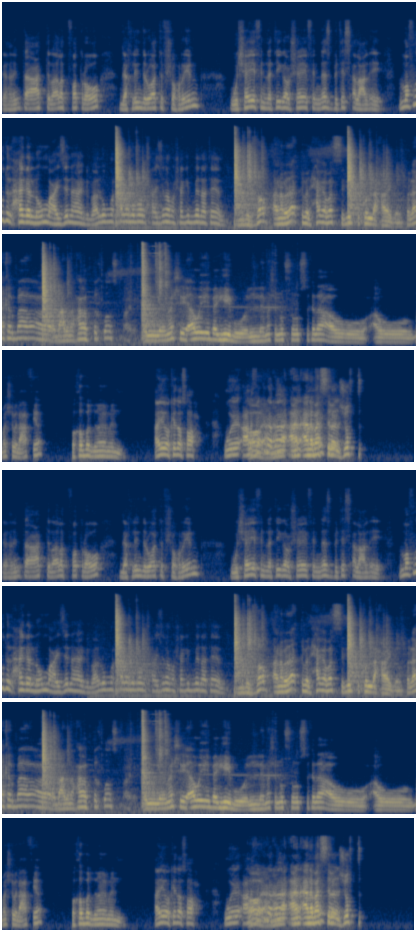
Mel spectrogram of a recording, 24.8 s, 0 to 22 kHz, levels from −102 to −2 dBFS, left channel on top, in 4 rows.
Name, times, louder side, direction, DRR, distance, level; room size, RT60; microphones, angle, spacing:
voice 1, 0.0-3.0 3.4-5.7 6.0-9.6 20.9-21.6 22.0-23.7, left 3 dB, 35° left, 0.7 m, -41 dB
sound 1, 7.5-16.4 16.6-16.7, left 2 dB, 10° left, 1.2 m, -37 dB
voice 2, 9.7-14.1 14.5-19.2 19.7-20.4 22.3-24.0, right 1 dB, 5° right, 0.3 m, -37 dB
5.4 x 4.6 x 4.1 m
head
